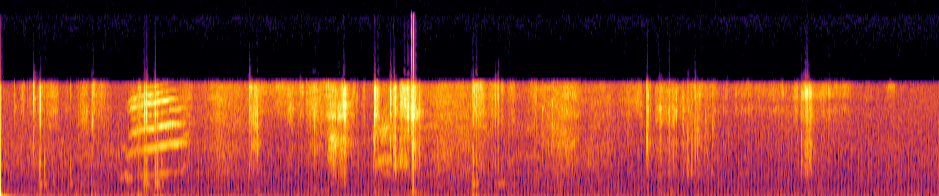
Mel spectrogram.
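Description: Clicks and rattles of a removed car boot-lid lock latch being handled and turned over, with a sharp snap of its plastic and metal mechanism about four seconds in and a few lighter clicks later. A cat meows once, rising in pitch, about a second and a half in.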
